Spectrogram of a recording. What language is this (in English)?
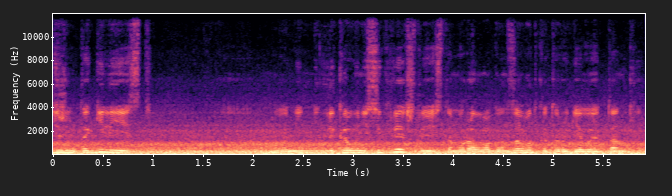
Russian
